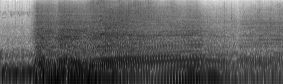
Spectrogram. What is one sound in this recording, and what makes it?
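A motorcycle engine rumbles.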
